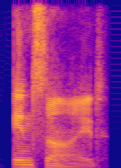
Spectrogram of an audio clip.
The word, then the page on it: inside: British English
